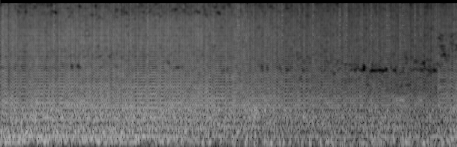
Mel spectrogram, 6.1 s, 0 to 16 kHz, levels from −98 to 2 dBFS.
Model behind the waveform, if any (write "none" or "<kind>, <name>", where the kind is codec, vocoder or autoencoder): vocoder, Vocos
